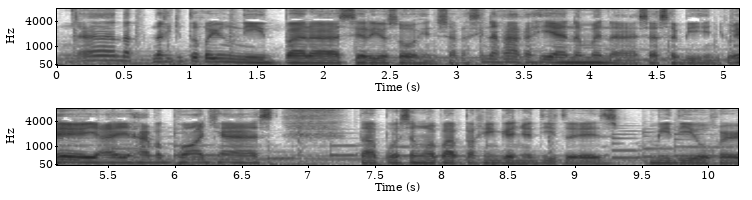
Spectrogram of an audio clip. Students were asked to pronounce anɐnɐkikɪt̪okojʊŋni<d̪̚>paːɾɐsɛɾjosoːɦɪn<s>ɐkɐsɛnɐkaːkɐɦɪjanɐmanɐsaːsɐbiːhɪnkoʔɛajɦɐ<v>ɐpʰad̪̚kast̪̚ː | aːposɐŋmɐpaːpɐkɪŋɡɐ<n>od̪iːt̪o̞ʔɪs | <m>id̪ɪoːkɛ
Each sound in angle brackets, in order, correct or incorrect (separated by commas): correct, incorrect, correct, incorrect, correct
